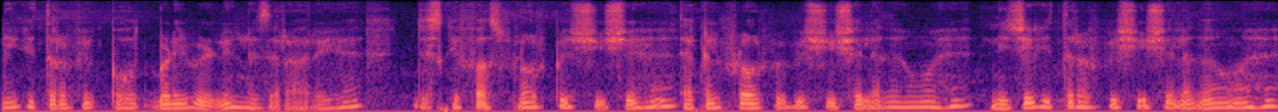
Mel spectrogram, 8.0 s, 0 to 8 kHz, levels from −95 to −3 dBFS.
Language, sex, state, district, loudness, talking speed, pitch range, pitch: Hindi, male, Bihar, Gaya, -30 LUFS, 200 wpm, 115-145 Hz, 130 Hz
